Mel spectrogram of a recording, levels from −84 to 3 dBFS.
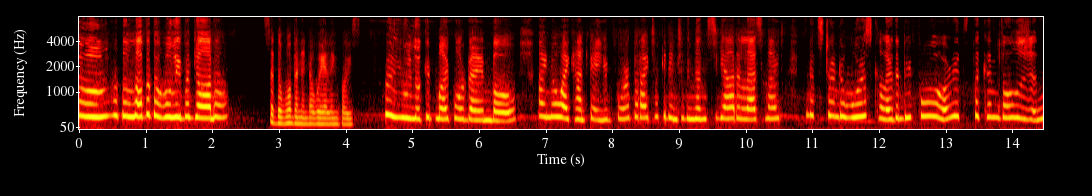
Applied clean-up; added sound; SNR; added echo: neural separator model SepFormer DNS4.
